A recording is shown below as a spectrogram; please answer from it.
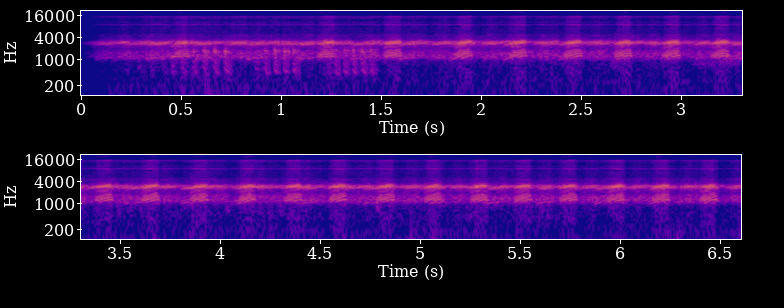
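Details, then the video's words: Japanese treefrogs in Korea, heard almost everywhere in spring, give a rapid, repeated, nasal croaking chorus of bright beeping pulses. "First, here’s what Japanese treefrogs sound like."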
